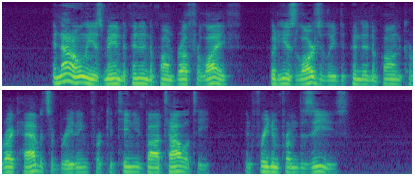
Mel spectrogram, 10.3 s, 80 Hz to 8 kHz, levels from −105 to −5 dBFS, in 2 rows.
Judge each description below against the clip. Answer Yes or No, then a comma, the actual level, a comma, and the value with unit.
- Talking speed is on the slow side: No, average, 160 wpm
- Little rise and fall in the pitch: Yes, narrow, 2.3 semitones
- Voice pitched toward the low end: Yes, low, 125 Hz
